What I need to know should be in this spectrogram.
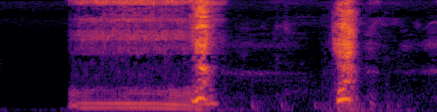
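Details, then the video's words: French Bulldog snoring while asleep: a long droning, harmonic snore that sags slightly in pitch, then two short, rough snorting bursts about a second apart. "흔한강아지 코골이"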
